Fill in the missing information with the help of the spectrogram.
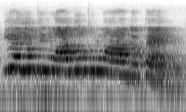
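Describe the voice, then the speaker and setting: A Brazilian woman teaching a class, explaining patiently and drilling pronunciation slowly. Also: very high-pitched, big pitch swings, bright, forceful tone, slight background noise. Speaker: Spanish teacher. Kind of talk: recorded online class. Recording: very echoey room, mic at a distance.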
